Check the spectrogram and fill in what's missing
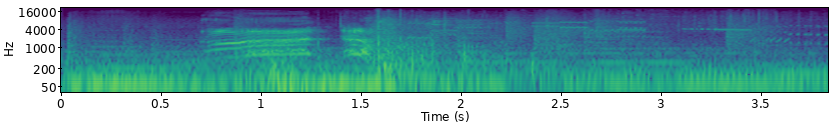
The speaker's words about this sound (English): Board break.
